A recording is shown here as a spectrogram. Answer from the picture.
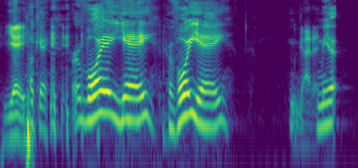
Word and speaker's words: Hrvoje: The J is pronounced like a Y, so it's kind of like Kanye. Yay. Okay. Hrvoje.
